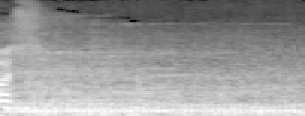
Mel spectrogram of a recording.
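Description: Steady low rumble of road traffic, a motor vehicle running past on the street.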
